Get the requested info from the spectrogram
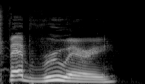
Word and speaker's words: February: Because it's February. There's an R in it. People say February, but it's February. You got to throw in the R.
